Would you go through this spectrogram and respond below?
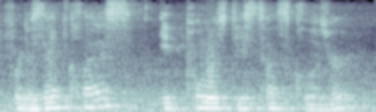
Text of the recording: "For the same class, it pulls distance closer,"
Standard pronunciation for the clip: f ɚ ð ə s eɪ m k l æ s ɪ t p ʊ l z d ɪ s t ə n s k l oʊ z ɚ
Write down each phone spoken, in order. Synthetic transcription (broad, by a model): f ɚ ð ə s eɪ m k l æ s ɪ t p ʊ z d ɪ s t ə n s k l oʊ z ɚ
